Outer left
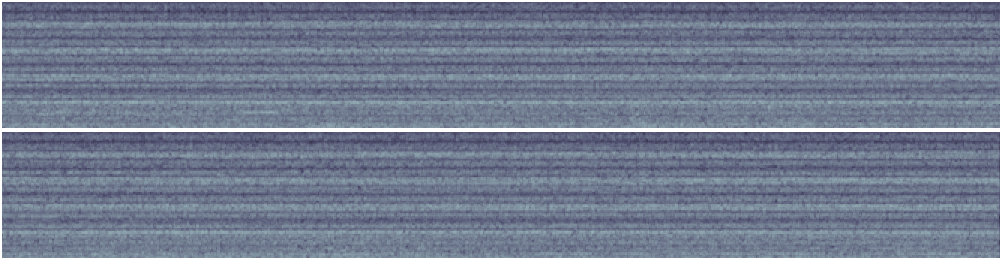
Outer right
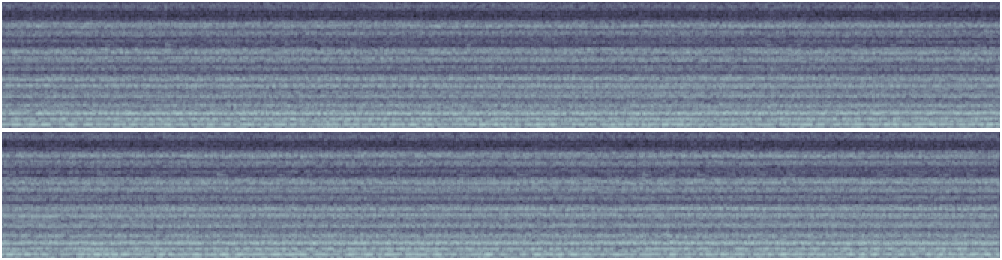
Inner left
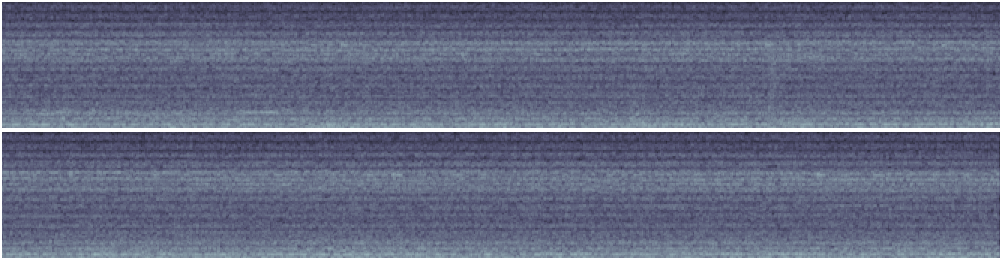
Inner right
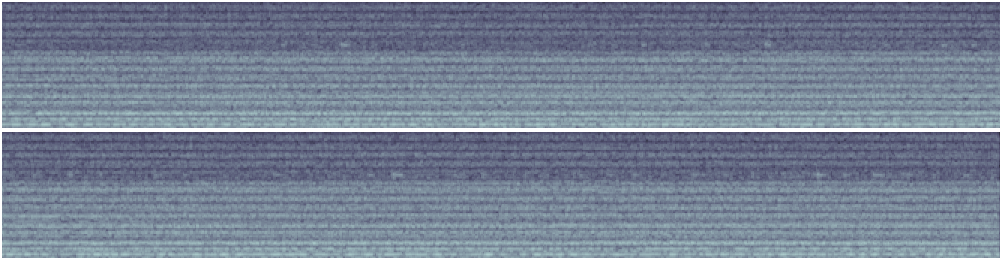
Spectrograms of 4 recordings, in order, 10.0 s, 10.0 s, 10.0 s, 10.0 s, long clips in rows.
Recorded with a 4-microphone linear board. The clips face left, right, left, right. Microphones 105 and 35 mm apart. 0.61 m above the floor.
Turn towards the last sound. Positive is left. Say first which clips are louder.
# outer right 9 dB, inner right 10 dB
turn(degrees=-60)  # may be behind; listen again after turning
